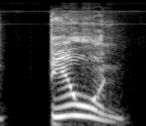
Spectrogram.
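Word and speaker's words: tune: टी यू एन ई ट्यून य में बड़ी उकार की मात्रा जे यू एन जून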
